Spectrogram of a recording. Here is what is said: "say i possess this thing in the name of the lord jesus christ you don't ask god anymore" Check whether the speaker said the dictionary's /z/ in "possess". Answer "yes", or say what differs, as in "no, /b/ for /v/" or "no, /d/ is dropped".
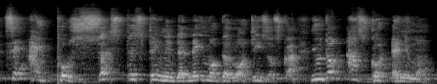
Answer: yes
